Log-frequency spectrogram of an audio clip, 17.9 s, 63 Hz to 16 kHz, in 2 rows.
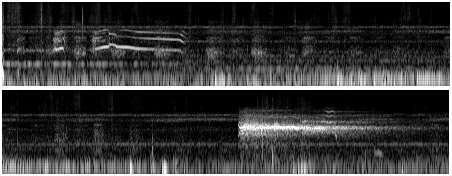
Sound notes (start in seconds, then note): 1.8 animal screeching; 13.7 person screaming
